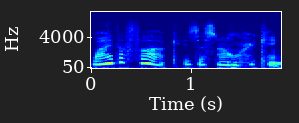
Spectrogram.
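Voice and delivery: composed, calmer voice with the heat taken out. Restating a curse-filled question, this time said more calmly. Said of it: "let me say that more calmly".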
